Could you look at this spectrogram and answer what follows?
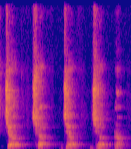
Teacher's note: इनका उच्चारण करके आप खुद देख लें कि ये स्पर्श तो करते ही हैं लेकिन संघर्ष भी करते हैं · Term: स्पर्श संघर्षी व्यंजन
